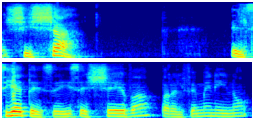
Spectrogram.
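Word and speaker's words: שבע: El siete se dice sheva para el femenino y para el masculino shiva.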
